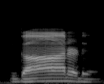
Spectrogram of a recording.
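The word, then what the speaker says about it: guard: य कॉमन हो जाएगा इसे पढ़ा जाएगा गर्ड जी ए आर डी यहां पर य साइलेंट होगा तो जी ए आर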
